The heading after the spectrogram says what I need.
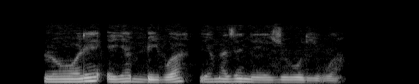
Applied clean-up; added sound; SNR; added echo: none; none; none; none.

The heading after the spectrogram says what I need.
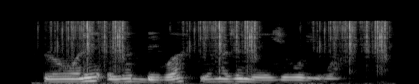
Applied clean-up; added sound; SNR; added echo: classical method WPE with log-MMSE.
